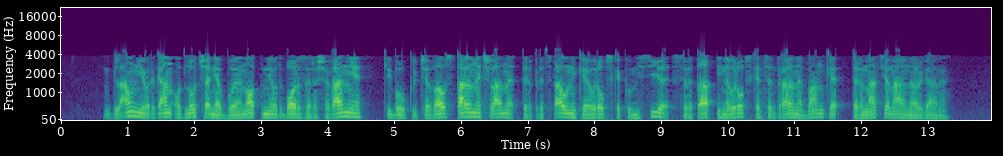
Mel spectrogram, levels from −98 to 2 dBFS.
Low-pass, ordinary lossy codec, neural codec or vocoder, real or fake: 7.2 kHz; AAC, 16 kbps; codec, 16 kHz, 0.8 kbps, ZipCodec; fake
